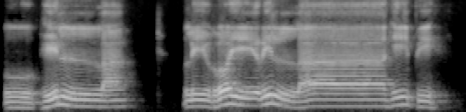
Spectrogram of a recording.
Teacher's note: Allahnya dibaca tipis karena harakat di depannya kasrah. Lam fathah berdiri mad thobi'i panjang dua harakat.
